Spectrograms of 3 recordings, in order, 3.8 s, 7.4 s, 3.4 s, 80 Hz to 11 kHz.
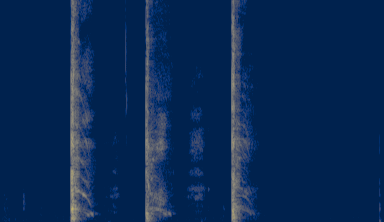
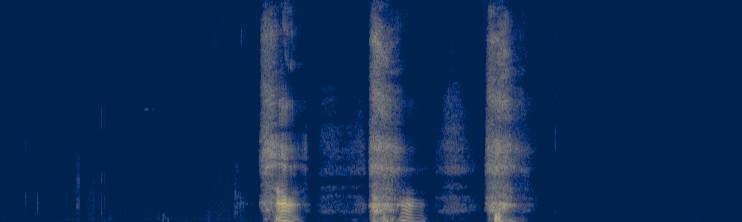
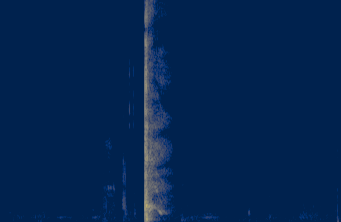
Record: three_cough_length: 3.8 s
three_cough_amplitude: 32767
three_cough_signal_mean_std_ratio: 0.17
exhalation_length: 7.4 s
exhalation_amplitude: 22544
exhalation_signal_mean_std_ratio: 0.25
cough_length: 3.4 s
cough_amplitude: 27068
cough_signal_mean_std_ratio: 0.12
survey_phase: beta (2021-08-13 to 2022-03-07)
age: 65+
gender: Female
wearing_mask: 'No'
symptom_cough_any: true
symptom_runny_or_blocked_nose: true
symptom_fatigue: true
symptom_onset: 4 days
smoker_status: Never smoked
respiratory_condition_asthma: false
respiratory_condition_other: false
recruitment_source: Test and Trace
submission_delay: 1 day
covid_test_result: Positive
covid_test_method: RT-qPCR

